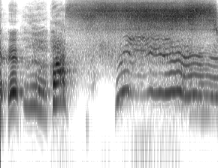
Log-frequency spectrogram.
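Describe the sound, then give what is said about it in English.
A person imitates an angry cat: two short vocal yowls, then a long, loud hissing breath with a wavering strained voice underneath, lasting about a second and a half. “Release the cat.”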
